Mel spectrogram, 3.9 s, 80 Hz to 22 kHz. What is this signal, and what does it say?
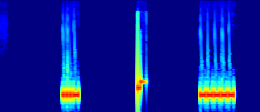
Morse code, heard as a keyed tone, about 44 wpm, 700 Hz. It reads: V 0
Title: Single Character (Letter:Number:Punctuation:Prosign) 45wpm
